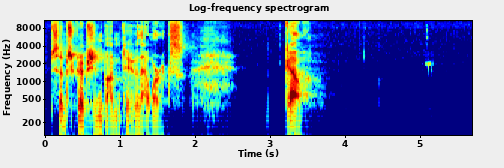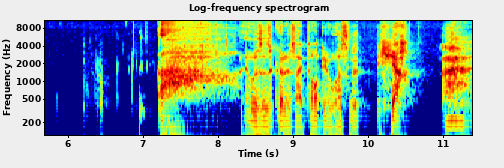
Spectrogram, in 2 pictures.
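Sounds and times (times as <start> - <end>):
speech: 0.1 - 1.9, 3.2 - 3.6, 7.2 - 7.6, 8.4 - 11.3
loud sustained slurping sip of a drink: 6.2 - 7.2
soft wet mouth clicks: 6.2 - 7.2.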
